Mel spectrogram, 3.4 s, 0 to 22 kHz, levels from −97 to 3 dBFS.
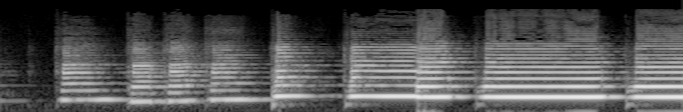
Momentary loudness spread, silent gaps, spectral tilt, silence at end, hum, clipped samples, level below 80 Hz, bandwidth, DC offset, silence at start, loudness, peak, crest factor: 13 LU; none; -3 dB/octave; 0 s; none; under 0.1%; -66 dBFS; 9.2 kHz; under 0.1%; 0.3 s; -13 LUFS; -2 dBFS; 10 dB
